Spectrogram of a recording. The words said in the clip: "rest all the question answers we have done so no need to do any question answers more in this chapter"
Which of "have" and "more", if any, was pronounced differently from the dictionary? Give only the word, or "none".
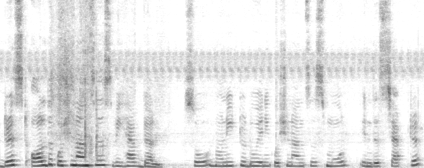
none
